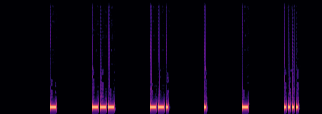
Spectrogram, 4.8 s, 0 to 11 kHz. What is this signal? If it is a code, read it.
Morse code, heard as a keyed tone, about 40 wpm, spaced as for 14 wpm, 690 Hz. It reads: TOGETH
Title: 6x Character Spacing - Top 500 Words - 40wpm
